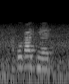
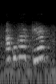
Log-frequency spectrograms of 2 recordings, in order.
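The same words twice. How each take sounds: First: It is said flatly, without surprise. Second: It is said with lively, surprised intonation. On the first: The speaker calls it wrong. "Jangan kalau kaget terus bilangnya, aku kaget. Hmm, nanti penontonnya malah bosan" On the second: The speaker calls it right. "kalau ceritanya kalian kaget, ya bilangnya, hah, aku kaget"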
